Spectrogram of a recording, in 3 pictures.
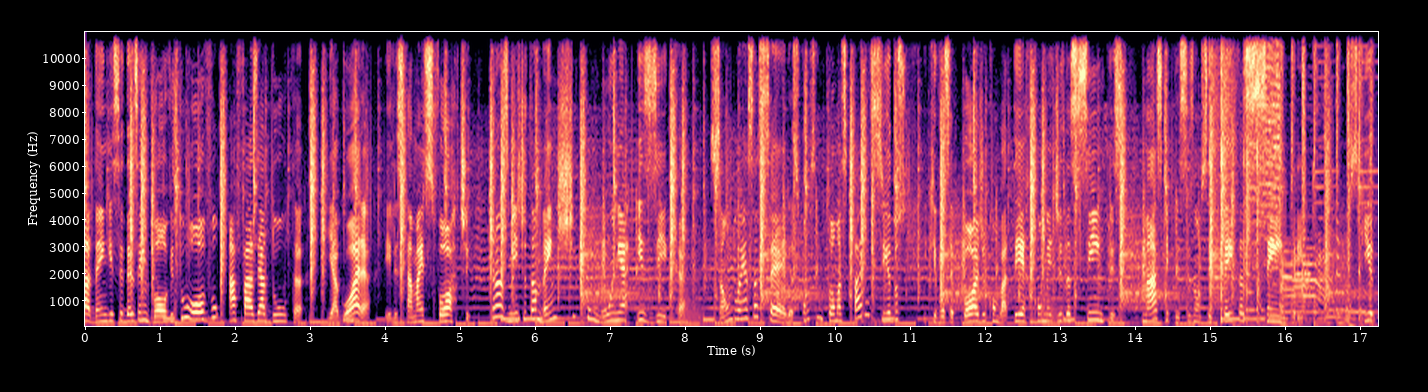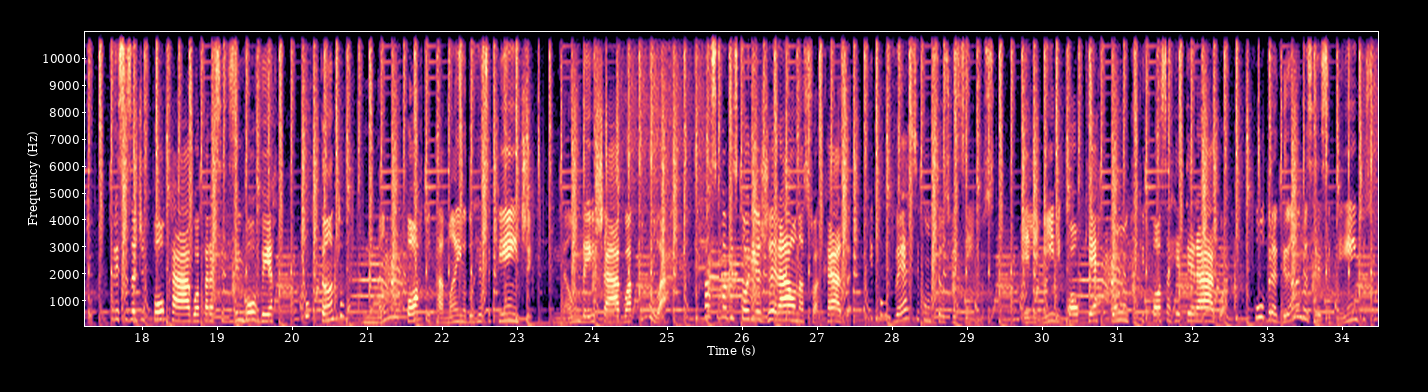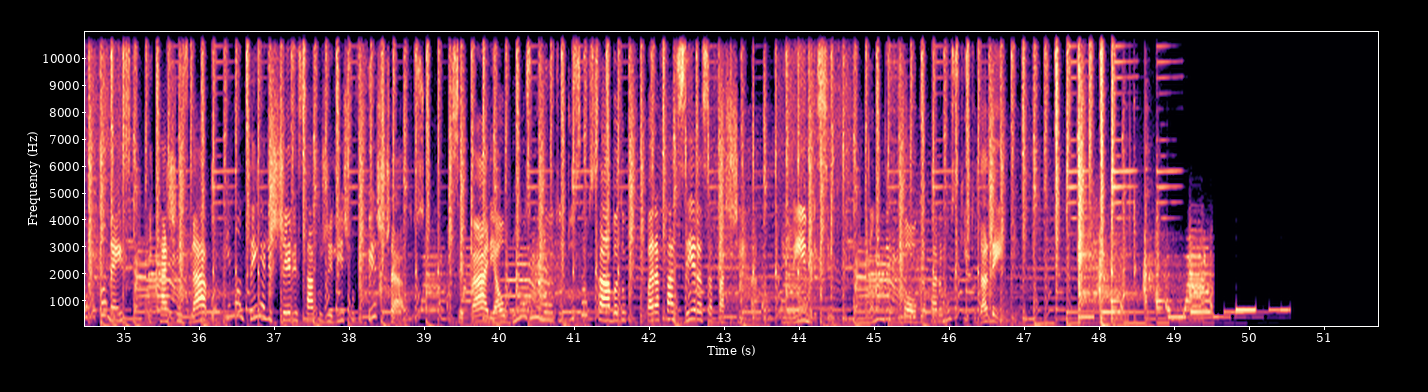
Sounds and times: Speech: 0.0s - 46.8s
Music: 0.0s - 50.6s.

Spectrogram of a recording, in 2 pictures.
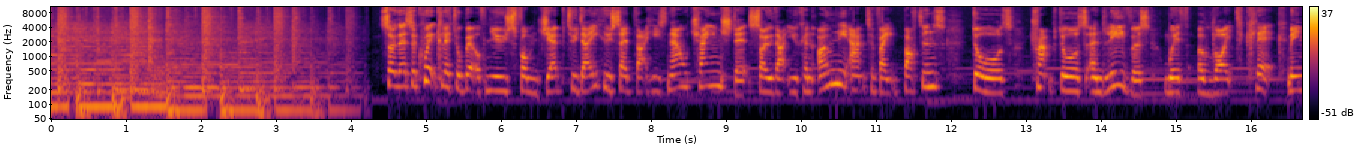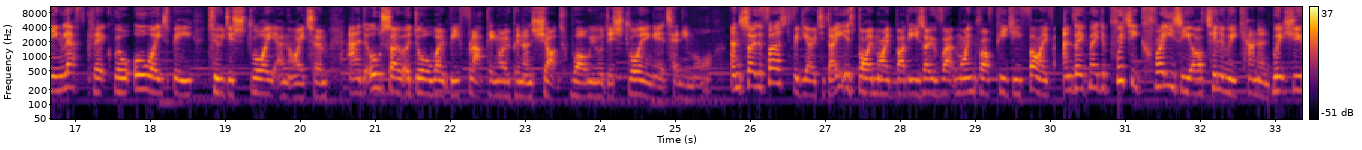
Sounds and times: Inside, small room: 0.0s - 33.3s
Music: 0.0s - 33.3s
Speech: 4.4s - 33.3s.

